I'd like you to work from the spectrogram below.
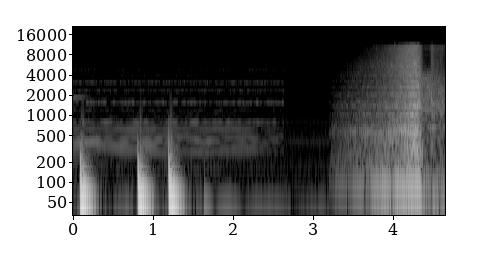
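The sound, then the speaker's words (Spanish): Three deep, booming heartbeat thumps ring out over a sustained tonal drone, followed by a pause and then a swelling, noisy whoosh that builds louder toward the end. “Escucha a tu corazón.”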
